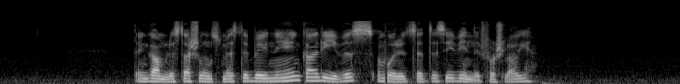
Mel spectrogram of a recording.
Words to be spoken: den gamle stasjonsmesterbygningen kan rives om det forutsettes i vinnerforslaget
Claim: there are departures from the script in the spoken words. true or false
true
